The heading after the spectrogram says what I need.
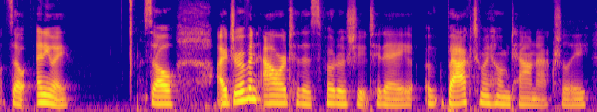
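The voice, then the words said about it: Hoarse, strained voice from cough. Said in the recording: “I am fighting a cough and losing my voice. So I probably don't sound like myself”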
